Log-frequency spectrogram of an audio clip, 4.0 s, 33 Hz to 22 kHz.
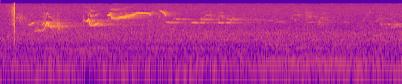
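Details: Song thrush singing on a Sunday morning, 11 April 2021: a few short whistled and slurred notes, high and bright, over a steady low rumble of background noise.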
